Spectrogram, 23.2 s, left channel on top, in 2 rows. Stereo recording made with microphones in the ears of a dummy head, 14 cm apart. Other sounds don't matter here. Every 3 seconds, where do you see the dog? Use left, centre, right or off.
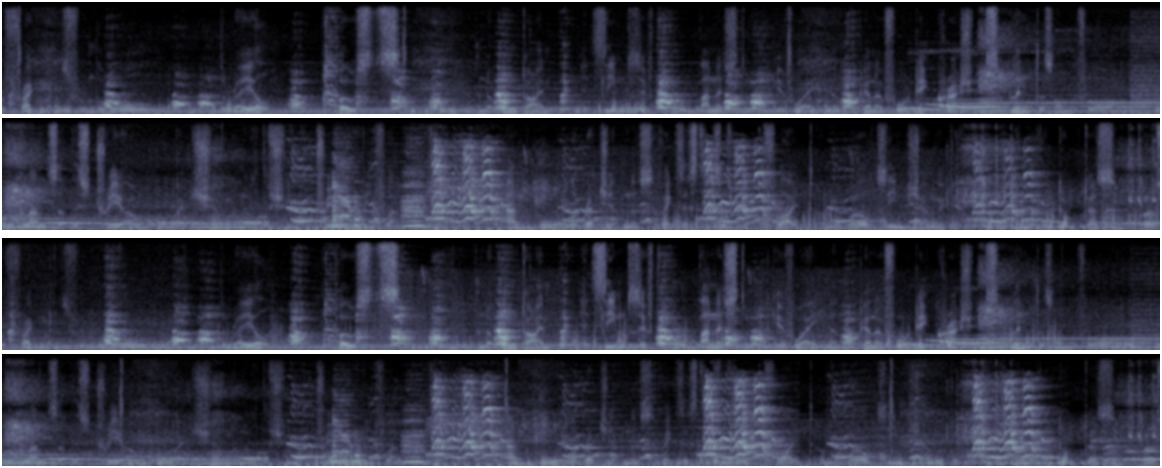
right, right, left, left, left, centre, right, right.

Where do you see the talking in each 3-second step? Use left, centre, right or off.
left, right, right, left, left, left, left, left.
